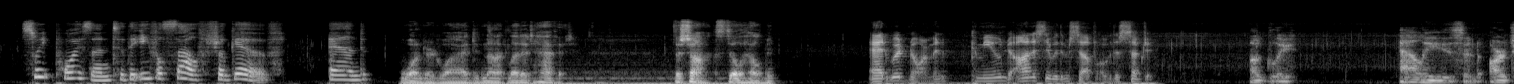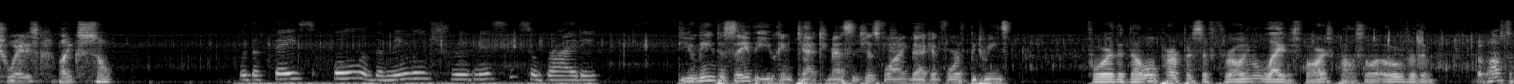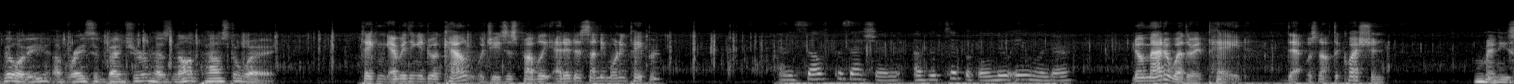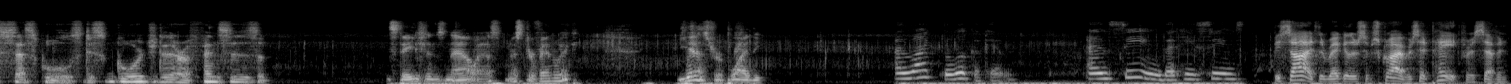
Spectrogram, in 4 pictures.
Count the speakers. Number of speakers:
eight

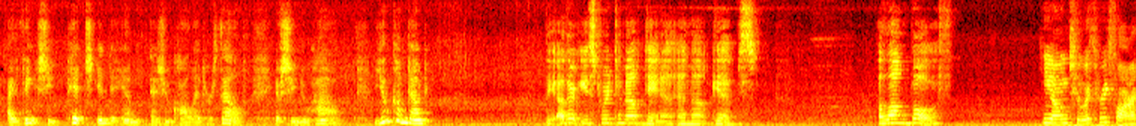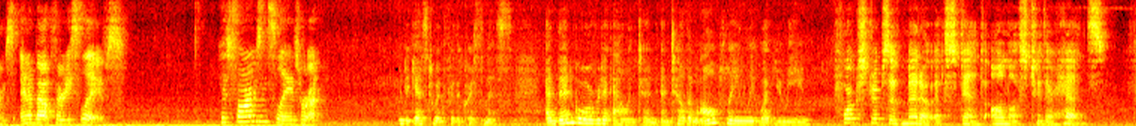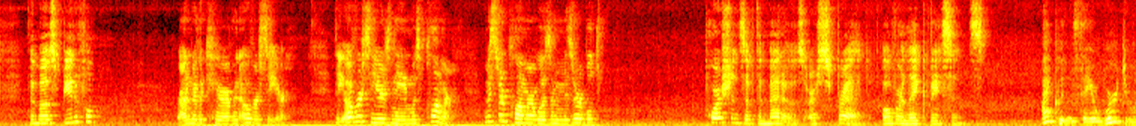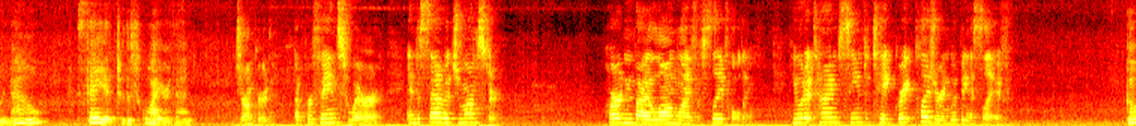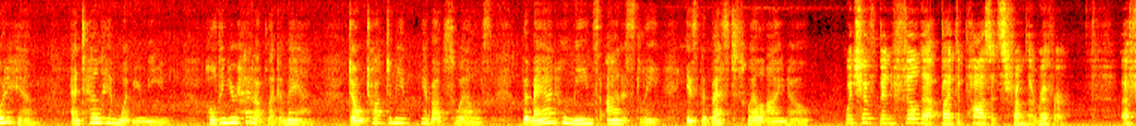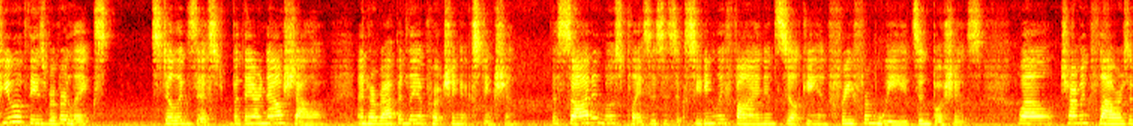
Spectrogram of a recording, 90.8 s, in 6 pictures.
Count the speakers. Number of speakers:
three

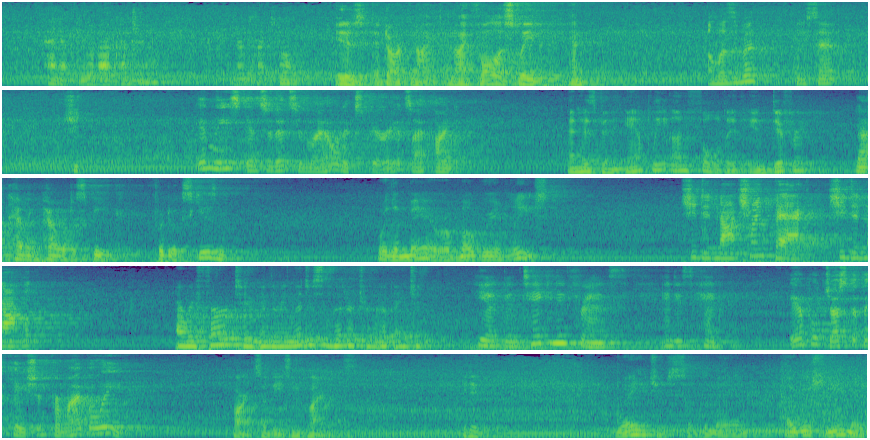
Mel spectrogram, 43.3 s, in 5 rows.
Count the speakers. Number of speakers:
ten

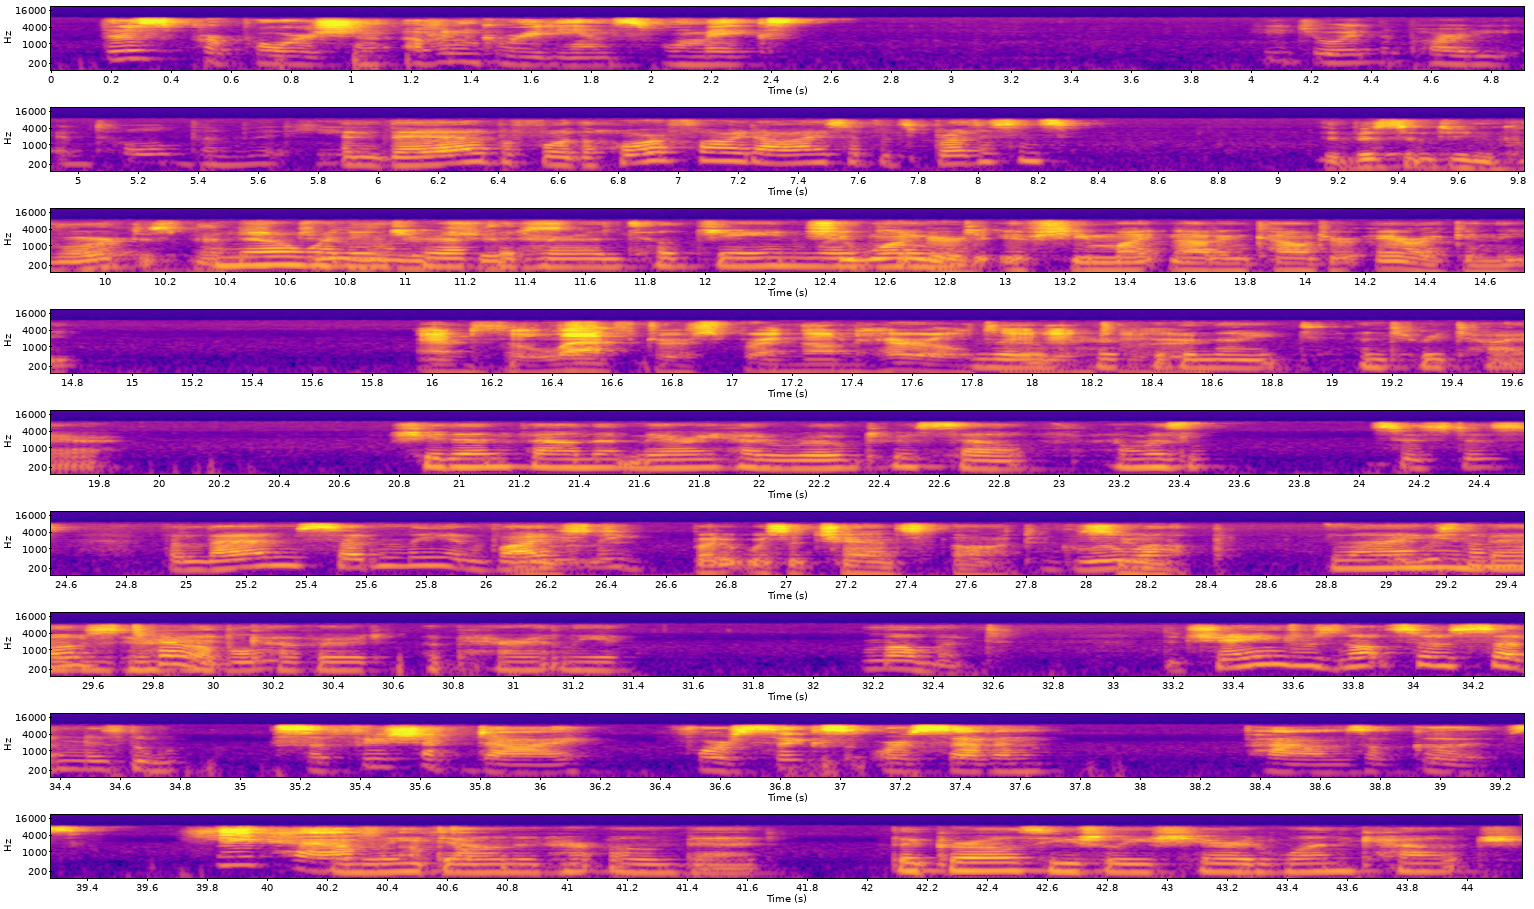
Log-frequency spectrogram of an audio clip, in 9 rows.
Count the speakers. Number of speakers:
seven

